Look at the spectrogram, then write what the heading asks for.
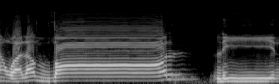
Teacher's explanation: Di sini kita dihadapkan pada huruf yang tebal dan huruf yang tipis. Huruf dha itu berkarakter hurufnya tebal atau tafkhim, sedangkan huruf lam itu tipis ya atau tarkik ya. Maka membacanya pun huruf lam tidak tertarik dengan huruf dha ya, waladdallin, tapi waladdallin, tidak waladdallin.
